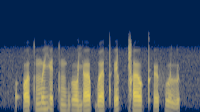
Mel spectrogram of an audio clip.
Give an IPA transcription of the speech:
ʔ ɔ t m ɪ j e t m b u o̯ j ɐ ɓ ɐ tʼ ɪ l ǀ ɐ o̯ kʼ ø f u l

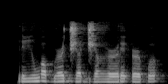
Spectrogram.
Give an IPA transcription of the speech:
ɾ i w ɔ b ə˞ d͡ʒ ʌ d͡ʒ ʌ ɣ ə˞ ɾ ɪ ʔ ə˞ p ʊ

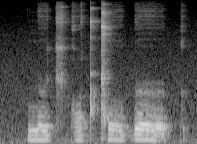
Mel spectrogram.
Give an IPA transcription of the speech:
n ə˞ t͡ʃ ɡ ɔ d ǁ ʊ ɠ ə˞ k

